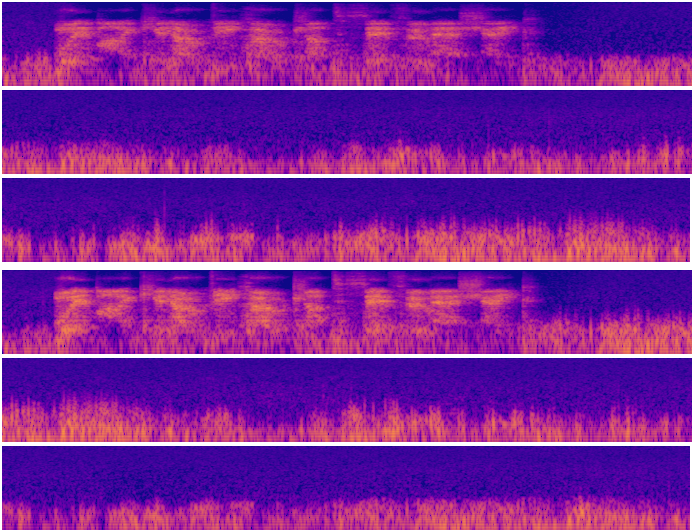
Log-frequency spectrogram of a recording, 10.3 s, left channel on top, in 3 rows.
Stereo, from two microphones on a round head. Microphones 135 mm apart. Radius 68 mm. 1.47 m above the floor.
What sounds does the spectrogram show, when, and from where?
0.3 s whispering: 75° right (ahead or behind), 0.6 m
